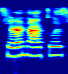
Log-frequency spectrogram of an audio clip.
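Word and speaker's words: Pterinochilus: Pteronoculus marinus. Okay. And which is stupid because there's a P in front of a T, which is stupid. But Yeah, anyways. the P is silent, yeah.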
